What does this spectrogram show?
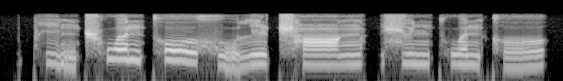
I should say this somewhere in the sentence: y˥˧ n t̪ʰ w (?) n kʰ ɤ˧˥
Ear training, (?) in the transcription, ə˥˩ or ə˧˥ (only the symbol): ə˥˩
